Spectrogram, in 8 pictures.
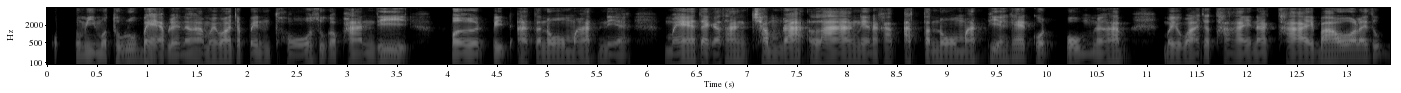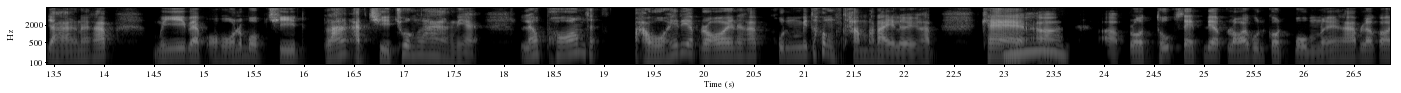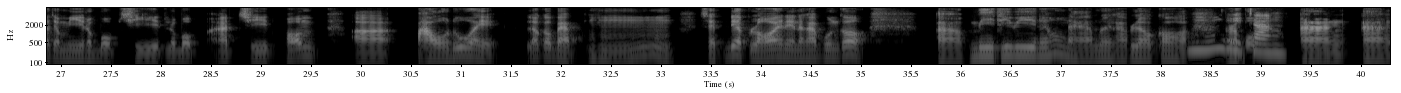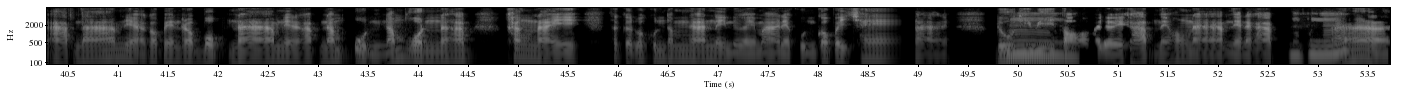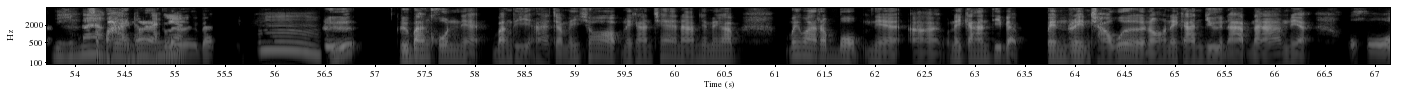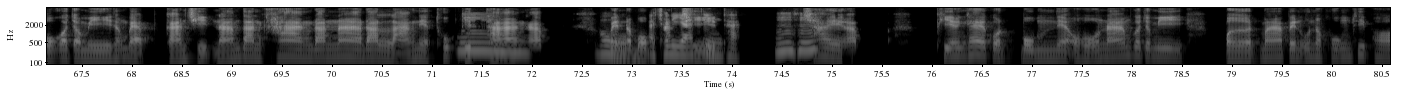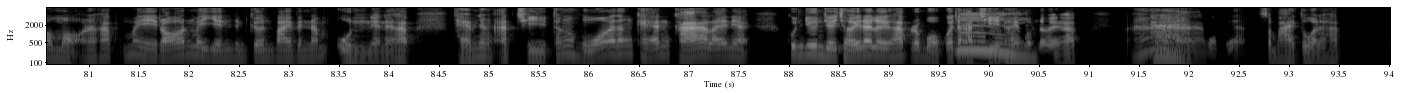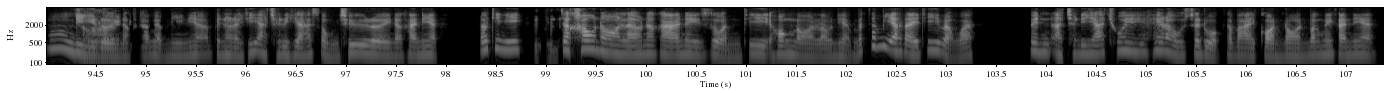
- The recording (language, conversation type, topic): Thai, podcast, บ้านอัจฉริยะจะเปลี่ยนกิจวัตรประจำวันของเราอย่างไร?
- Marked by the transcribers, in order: tapping; other background noise; laughing while speaking: "ไม่ต้อง"; in English: "Rain Shower"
